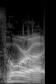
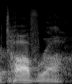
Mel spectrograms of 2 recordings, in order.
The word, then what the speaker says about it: Torah: When you see the word Torah, it's never Tavra.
